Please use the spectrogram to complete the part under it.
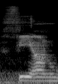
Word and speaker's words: Fionn: That follows, yeah, Tommy, played by Fionn Whitehead. That's the only way I can pronounce it. – I think that's pretty accurate. Fionn.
